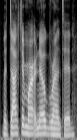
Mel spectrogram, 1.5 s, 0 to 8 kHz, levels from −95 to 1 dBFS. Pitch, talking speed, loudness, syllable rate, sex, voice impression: 135 Hz, 155 wpm, -17 LUFS, 4.9 syllables/s, male, masculine, adult-like, tensed, powerful, bright, clear, fluent, intellectual, friendly, slightly unique, wild, lively, slightly sharp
